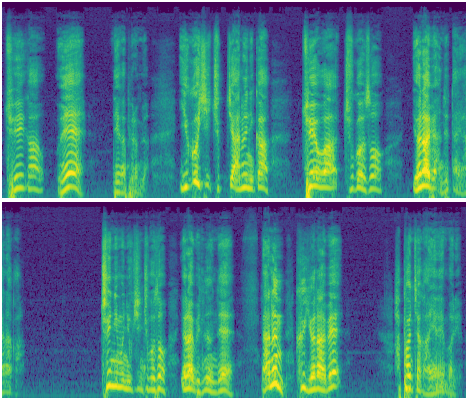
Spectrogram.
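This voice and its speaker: An older man preaching a sermon, emphatic, firing rhetorical questions and swinging between loud outbursts and murmurs. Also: high voice, vocal fry, breathy edge, dry recording, studio quality. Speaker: pastor.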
